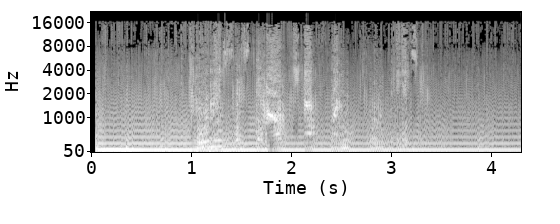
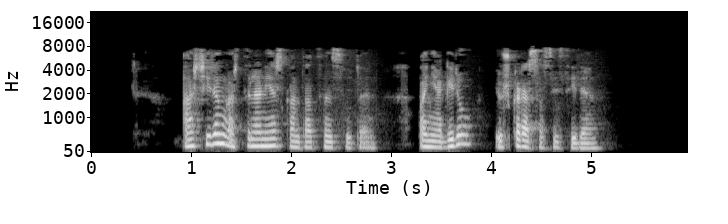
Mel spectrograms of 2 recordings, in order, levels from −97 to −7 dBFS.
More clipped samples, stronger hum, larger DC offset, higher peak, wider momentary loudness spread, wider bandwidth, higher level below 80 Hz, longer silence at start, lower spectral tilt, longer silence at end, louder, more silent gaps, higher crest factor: neither; neither; neither; about the same, 0 dBFS vs -2 dBFS; second, 8 LU vs 11 LU; first, 17 kHz vs 8.2 kHz; first, -24 dBFS vs -68 dBFS; second, 0.05 s vs 0.9 s; about the same, -5 dB/octave vs -4.5 dB/octave; second, 0 s vs 0.85 s; first, -10 LUFS vs -22 LUFS; neither; second, 10 dB vs 20 dB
